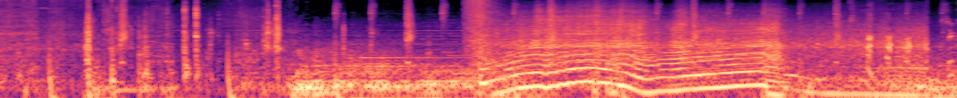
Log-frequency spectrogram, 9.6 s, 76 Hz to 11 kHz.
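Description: Straight-piped BMW M4 F82 with loud exhaust, heard from inside the car in early-morning LA traffic: sharp pops and crackles, then a rising and falling engine roar as the car revs and accelerates, close and loud.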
